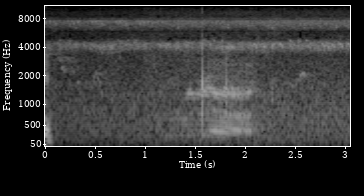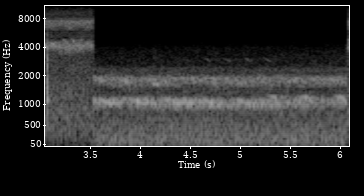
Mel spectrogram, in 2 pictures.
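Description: Steady, shrill chirring of crickets and other insects, with a man's brief distant call about one and a half seconds in. A little past halfway the sound cuts abruptly to a lower, steady two-tone drone.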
